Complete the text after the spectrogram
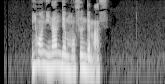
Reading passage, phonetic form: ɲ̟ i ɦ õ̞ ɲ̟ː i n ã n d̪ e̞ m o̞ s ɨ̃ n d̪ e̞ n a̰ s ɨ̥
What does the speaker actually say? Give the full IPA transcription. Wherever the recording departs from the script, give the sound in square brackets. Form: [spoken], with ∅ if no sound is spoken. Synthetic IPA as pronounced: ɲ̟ i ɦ õ̞ ɲ̟ː i n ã n d̪ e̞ m o̞ s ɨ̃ n d̪ e̞ [m] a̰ s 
